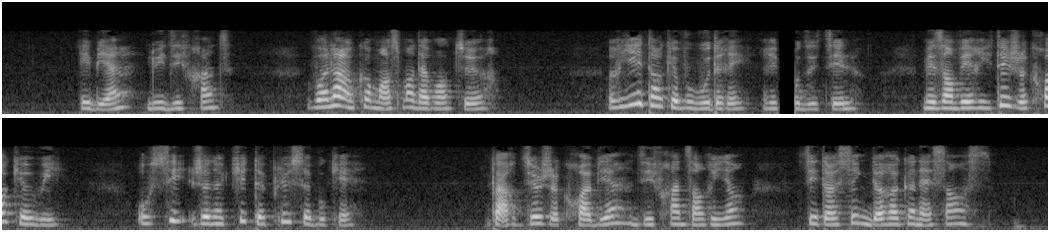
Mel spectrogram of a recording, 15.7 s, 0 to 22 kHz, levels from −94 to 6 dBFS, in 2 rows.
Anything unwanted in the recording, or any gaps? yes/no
yes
